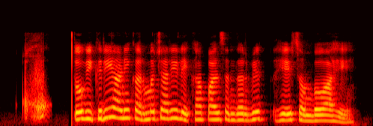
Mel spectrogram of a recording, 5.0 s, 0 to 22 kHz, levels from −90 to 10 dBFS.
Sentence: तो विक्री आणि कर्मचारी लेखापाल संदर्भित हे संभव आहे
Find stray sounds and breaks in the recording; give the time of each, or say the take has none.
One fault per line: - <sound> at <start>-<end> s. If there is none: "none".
- laugh at 0.2-0.7 s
